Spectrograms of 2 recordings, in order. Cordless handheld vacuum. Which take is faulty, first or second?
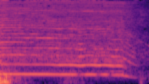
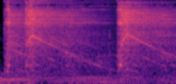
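first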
